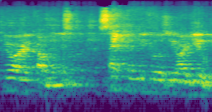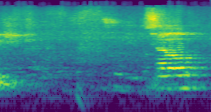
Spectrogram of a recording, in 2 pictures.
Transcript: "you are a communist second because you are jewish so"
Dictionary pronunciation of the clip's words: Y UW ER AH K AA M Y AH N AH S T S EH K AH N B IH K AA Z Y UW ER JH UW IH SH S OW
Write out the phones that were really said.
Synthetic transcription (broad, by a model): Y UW ER AH K AA M Y AH N AH S T S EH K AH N B IH K AA Z Y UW ER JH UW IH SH S OW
